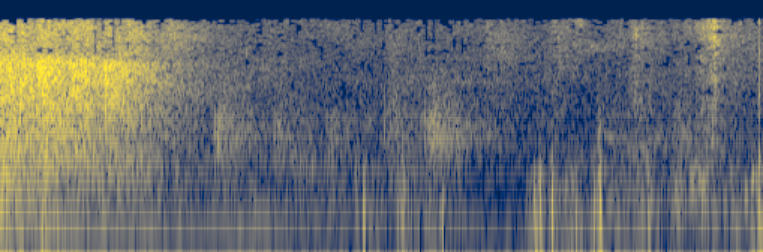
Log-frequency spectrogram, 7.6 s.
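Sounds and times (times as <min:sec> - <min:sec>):
audience applause: 0:00.0 - 0:02.1.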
